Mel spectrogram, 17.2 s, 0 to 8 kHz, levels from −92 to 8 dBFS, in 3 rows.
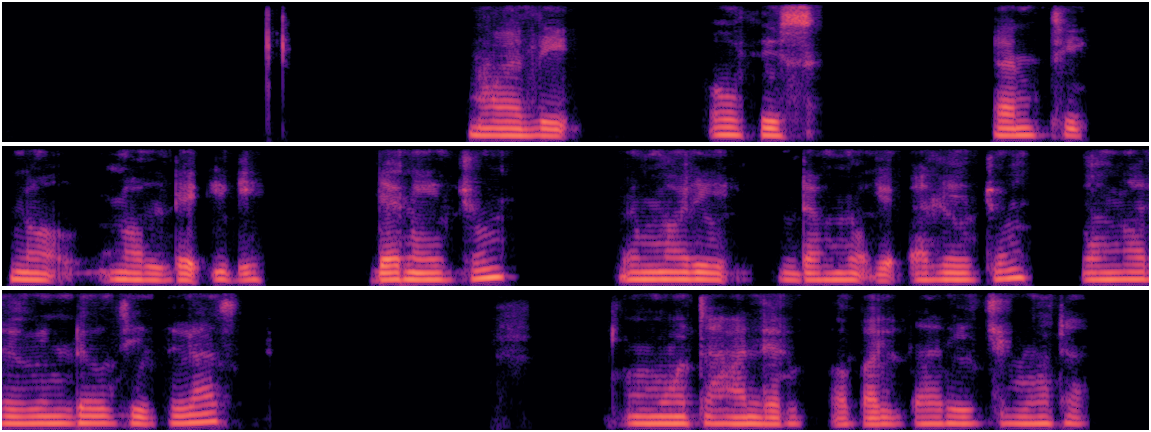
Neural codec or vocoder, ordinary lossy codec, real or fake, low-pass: codec, 16 kHz, 2 kbps, FunCodec, trained on Chinese and English, 25 frames a second; AAC, 48 kbps; fake; 7.2 kHz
